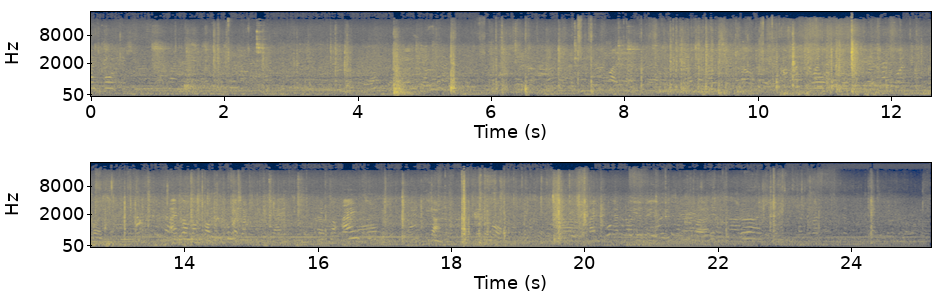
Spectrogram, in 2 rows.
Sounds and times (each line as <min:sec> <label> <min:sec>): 0:00.0 people packing their stands 0:25.2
